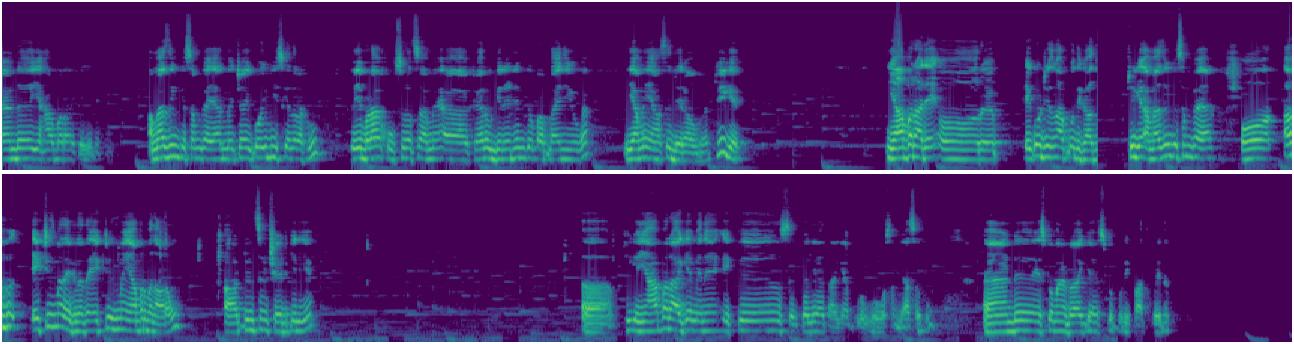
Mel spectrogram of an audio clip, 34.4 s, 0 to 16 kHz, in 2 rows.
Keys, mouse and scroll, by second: 2.1 double click, 3.4 double click, 6.1 double click, 10.0 v, 18.9 alt+scroll down 1, 19.9 alt+scroll down 1, 24.4 super+-, 24.5 super+-, 25.8 space, 27.7 right click, 29.0 space.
